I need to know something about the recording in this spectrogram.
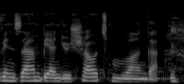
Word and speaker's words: Mubanga: The B specifically in Mubanga, that there is no hard B in Bemba.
